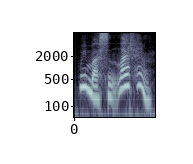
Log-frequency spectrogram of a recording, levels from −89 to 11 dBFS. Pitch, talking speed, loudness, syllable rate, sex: 245 Hz, 235 wpm, -16 LUFS, 4.4 syllables/s, female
